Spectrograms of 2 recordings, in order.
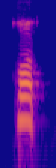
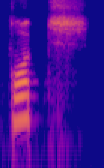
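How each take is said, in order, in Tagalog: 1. Nagtatapos ang salita sa payak na tunog na 't'. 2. Nagtatapos ang salita sa tunog na 'ch'. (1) "magiging kot" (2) "di na siya koch"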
